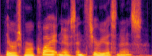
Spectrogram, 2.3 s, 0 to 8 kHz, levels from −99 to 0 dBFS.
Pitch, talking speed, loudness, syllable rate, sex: 205 Hz, 160 wpm, -14 LUFS, 5.0 syllables/s, female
